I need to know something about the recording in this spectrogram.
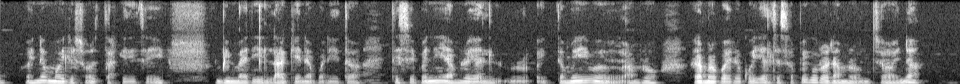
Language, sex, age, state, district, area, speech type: Nepali, female, 30-45, West Bengal, Kalimpong, rural, spontaneous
